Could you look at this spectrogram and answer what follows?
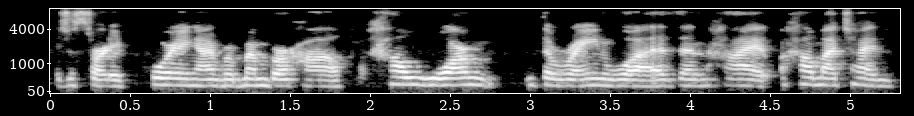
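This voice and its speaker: A woman's voice: lowish voice, flat delivery, moderate pace, fairly bright tone, lo-fi sound. A Bulgarian-born woman whose first language is Bulgarian, a children's book author being interviewed, who often laughs and speaks modestly. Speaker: guest author. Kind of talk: interview conversation.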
